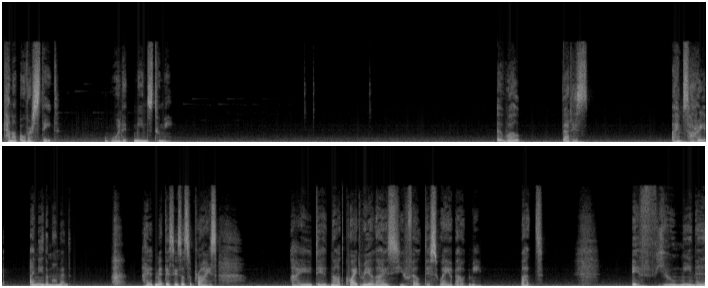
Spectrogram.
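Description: A young woman speaks calmly and softly, close to the microphone.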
